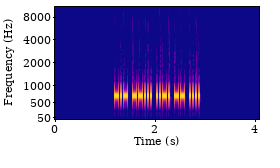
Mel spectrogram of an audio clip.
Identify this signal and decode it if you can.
Morse code, heard as a keyed tone, about 40 wpm, 700 Hz. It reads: K7FMH
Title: USA Call Signs - 5 Characters - 6x Character Spacing - 40wpm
